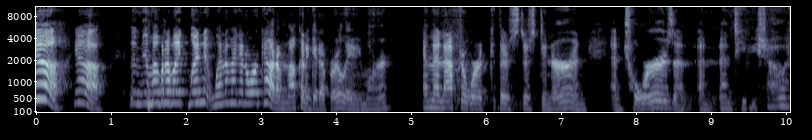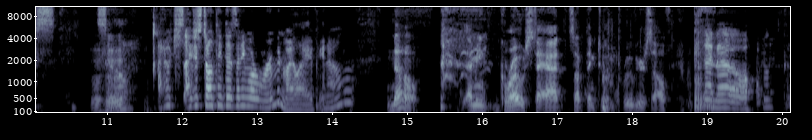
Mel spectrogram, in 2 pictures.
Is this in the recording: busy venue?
no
